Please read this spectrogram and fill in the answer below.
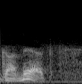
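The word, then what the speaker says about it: Gannett: Ganet or Garnet. They prefer to pronounce it Ganette.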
